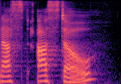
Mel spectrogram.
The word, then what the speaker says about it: Austo: And you can't just type in Austo. Is that how you pronounce it? – Yes.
